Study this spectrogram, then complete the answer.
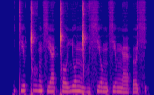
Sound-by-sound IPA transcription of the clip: tʲu˨˦ǀɔ̤˦˨ŋsʲæ˨ ǀo˨ʎo˦ŋ͡ǀɔ̤˨ sʲo˦˨ŋsʲo˦ ŋæ˨ʔɵ˦sʲ

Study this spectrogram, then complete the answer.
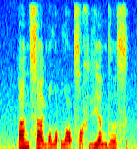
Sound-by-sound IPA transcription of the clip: pan samʲəðˤəʔ ðˤɤʔsˤɤx vʲandɤs

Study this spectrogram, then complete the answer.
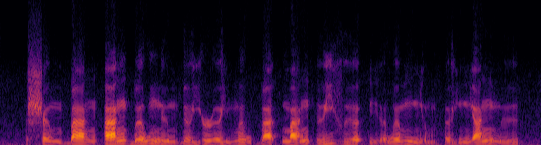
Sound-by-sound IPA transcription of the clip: ʂə˨˩mɓa˨˩ŋ ʔa˧˥ŋɓə˧˥w nɨ˨˩mɗə˨˩˦jɹə˨˩j mə˨˩wɓa˨˩t̚ ma˨˩˦ŋʔɨ˧˥jvɨ˧ə̯ ʔi˨˩ə̯wə˧mɲə˨˩˨m ʔə˨˩˨j ɲa˧˥ŋmɨ˧˥

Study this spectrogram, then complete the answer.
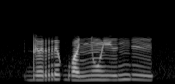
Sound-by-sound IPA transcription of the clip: dɪ˨ rɪ˦ɡʷa˨ ɲũ˨ji˨˦ ŋi˦˨

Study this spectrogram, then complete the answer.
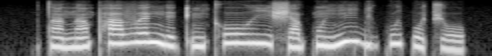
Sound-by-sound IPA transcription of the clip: tã˨nã˨˦pʰa˦ vɛ˦ŋe˨kʼĩ˨ kʰoː˦ɣi˦˨ʃa˨ kʷĩ˨ŋĩ˦ɡ͡bi˨ kʷi˦po˨ t͡ʃo˨

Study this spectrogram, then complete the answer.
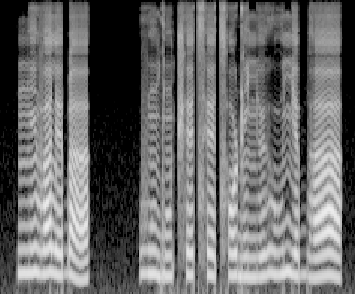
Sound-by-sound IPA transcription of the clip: ŋẽ˧˥˧va˧˥˧lɛ˨˥ɓa˧˩˧ | vũ˦˨ɡwũ˨˥t͡ʃʰɛ˧˥˧t͡sʰɛ˦˨ t͡sʰɔ˧˥˧ɖẽ˦˨ ɲø˨˥ ɦu˨˥ɲɛ˨˥ bʱa˧˥˧

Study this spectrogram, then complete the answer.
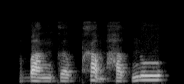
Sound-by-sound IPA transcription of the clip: ɓa˨˩ŋkəː˨˩p̚ xa̰˧˨mha˨˩t̚nu˧

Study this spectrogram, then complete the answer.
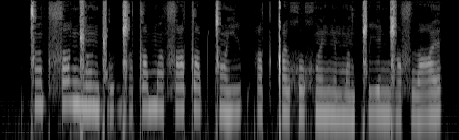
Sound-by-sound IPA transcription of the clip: ǀẽtˤ sˤi ŋ͡ǁõ ɡ͡ǁoɡ͡ǁi tˤʌmĩ sˤe tˤɛpǀɔ̃ jipqʷetˤǃeχʷʌ χʷẽŋẽmɔ̃d ǁie̯ŋ͡ǁesˤ ðˤɛ

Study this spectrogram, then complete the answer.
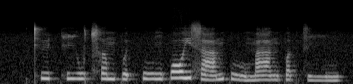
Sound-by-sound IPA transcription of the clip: t̪ʰyː˧t̚hiː˧w t͡sʰɐ˧mpɵ˨˥t̚puː˧ŋ pɔː˥jsaː˨˥mpuː˨˩ maː˧ŋpɐ˧k̚t͡siː˨n

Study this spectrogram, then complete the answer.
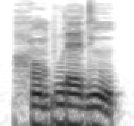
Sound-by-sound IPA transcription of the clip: hɔ̃˦bu˦ɾɛ˦dĩ˦˨

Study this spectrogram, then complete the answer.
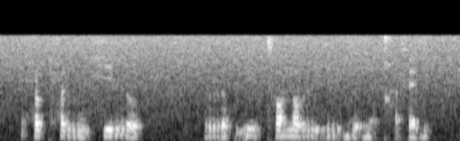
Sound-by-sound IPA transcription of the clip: ħopħorwḭ xiro | rɤpḭ ɦḭtʰɔ nɔ rḭrḭɡ wḛɦḭqʰḛx ɛɡ

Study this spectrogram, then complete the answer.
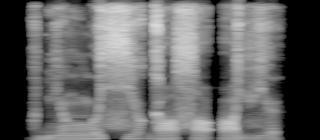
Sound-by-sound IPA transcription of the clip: bʲɔ̃˨ŋ͡mʊ˦ sʲɔ˦ɡɜ˨sˤɐ˨ʔɑ˨ vʲə˨

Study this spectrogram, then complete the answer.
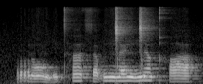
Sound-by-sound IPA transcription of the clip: rɔ̃ː˧˩ɡĩ˧tʰã˥˧ sɐ˨˥bŋ͡ǀɛ˧˥˧ ŋ͡ǀĩ˥˧qʰa˧

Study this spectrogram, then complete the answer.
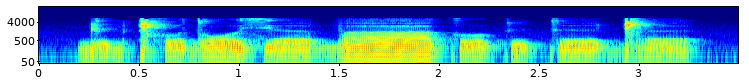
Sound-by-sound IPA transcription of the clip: ɖibǁʰɤdɔə̯sʲɛː baː kɤki keːɡ͡ǁɛ

